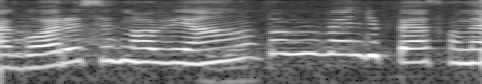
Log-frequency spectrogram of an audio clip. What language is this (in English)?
Portuguese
